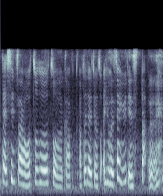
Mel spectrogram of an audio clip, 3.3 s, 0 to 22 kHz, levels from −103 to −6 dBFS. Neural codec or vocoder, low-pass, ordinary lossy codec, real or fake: none; none; none; real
